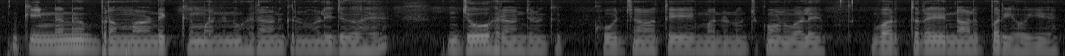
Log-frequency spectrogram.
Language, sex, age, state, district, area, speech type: Punjabi, male, 18-30, Punjab, Mansa, urban, spontaneous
